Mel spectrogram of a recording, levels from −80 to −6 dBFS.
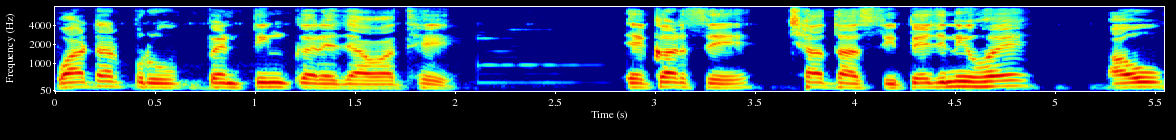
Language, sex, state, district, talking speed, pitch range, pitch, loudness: Chhattisgarhi, male, Chhattisgarh, Rajnandgaon, 150 wpm, 140-175 Hz, 155 Hz, -16 LUFS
